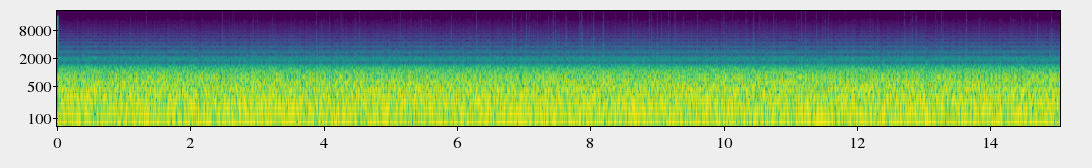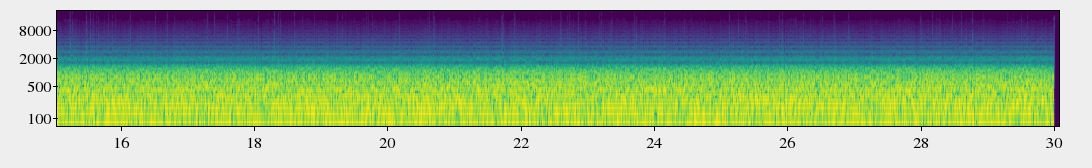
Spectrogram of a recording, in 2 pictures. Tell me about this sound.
21 LFNoise2 1600Hz
This kind of noise generates sinusoidally interpolated random values at a certain frequency. In this example the frequency is 1600Hz.The algorithm for this noise was created two years ago by myself in C++, as an imitation of noise generators in SuperCollider 2.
